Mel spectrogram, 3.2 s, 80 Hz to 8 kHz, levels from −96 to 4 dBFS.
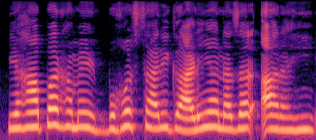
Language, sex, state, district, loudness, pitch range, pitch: Hindi, female, Madhya Pradesh, Bhopal, -14 LUFS, 245-280 Hz, 260 Hz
